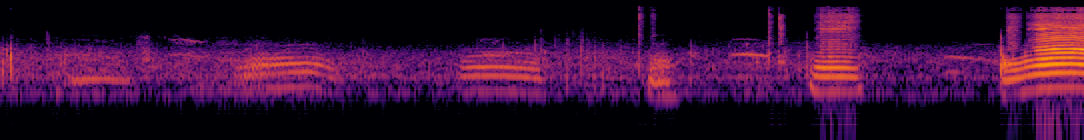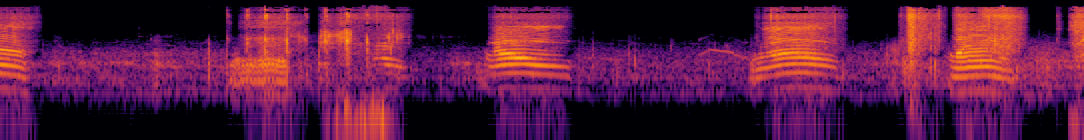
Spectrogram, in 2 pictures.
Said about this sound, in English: I'm looking for a kitten here. I can hear squeaks. And they seem to be right beside the fire.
